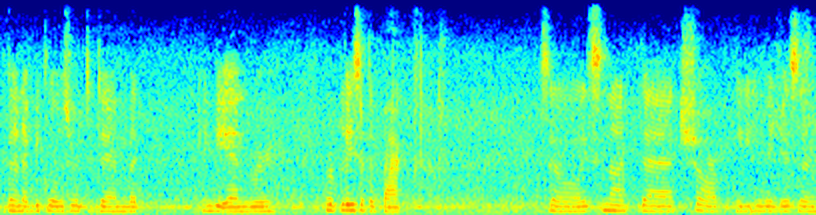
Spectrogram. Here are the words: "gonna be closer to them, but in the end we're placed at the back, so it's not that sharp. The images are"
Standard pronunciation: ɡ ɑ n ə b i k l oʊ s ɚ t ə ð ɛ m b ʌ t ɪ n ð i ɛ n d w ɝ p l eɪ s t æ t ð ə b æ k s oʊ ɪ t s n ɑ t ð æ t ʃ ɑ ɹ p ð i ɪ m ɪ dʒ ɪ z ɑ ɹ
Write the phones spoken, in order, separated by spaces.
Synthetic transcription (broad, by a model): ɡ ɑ n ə b i k l oʊ s ɚ t ə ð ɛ m b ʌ t ɪ n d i ɛ n d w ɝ p l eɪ s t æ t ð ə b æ k s oʊ ɪ t s n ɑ t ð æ t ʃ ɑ ɹ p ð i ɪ m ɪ dʒ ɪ s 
